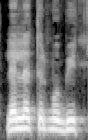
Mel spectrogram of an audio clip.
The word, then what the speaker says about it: لیلۃ المبیت: لیلۃ المبیت کی ہجے کرتے ہیں, لام یہ لام تے لیلت الف لام میم بے یہ تے.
